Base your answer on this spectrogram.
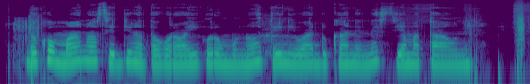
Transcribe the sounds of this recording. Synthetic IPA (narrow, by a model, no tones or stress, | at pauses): ndokomanɔsedionat̪ɔɣɔɾawaiɣoɾomonɔteniwadukanɛnɛsiamat̪aone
